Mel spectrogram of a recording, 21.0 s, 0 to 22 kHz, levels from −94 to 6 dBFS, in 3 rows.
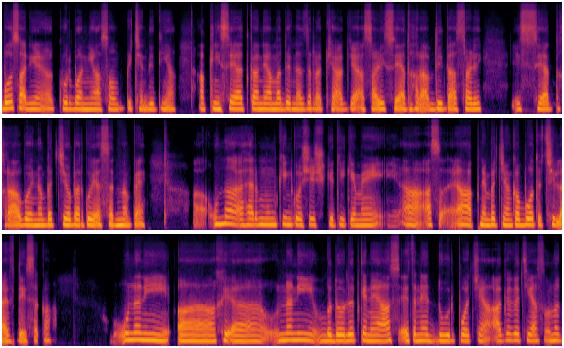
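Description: Nothing goes wrong anywhere in the recording; the Opus voice compression running at about 20 kbps in its hybrid, full-band mode leaves only a light touch on the sound, with content reaching up to roughly 20 kHz.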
